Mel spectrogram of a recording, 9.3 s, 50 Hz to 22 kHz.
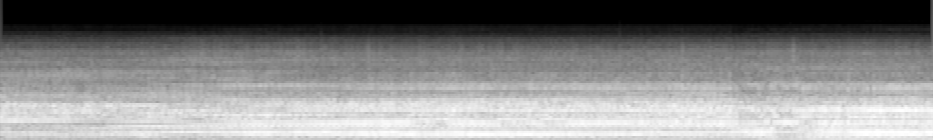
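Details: Older Trane XV90 two-stage furnace with an ECM-controlled blower motor and a White-Rodgers board, started from the thermostat. A loud, rough steady roar with uneven pulsing and rumble. The ECM blower sounds unhealthy and noisy.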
